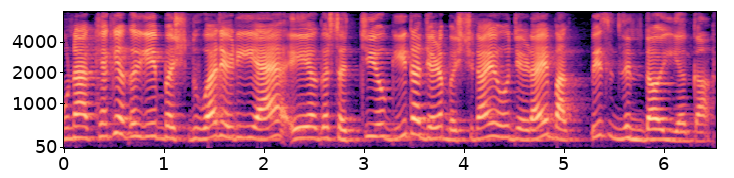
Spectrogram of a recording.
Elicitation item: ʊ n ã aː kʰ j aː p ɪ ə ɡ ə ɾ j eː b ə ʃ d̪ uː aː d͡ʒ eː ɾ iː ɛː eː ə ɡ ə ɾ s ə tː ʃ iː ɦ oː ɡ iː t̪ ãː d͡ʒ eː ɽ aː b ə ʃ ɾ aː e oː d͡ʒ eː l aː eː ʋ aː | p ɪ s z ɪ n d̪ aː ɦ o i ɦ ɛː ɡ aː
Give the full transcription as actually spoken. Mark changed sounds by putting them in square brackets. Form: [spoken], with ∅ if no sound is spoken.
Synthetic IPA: ʊ n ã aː kʰ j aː [k] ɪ ə ɡ ə ɾ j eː b ə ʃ d̪ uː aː d͡ʒ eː [ɽ] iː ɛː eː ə ɡ ə ɾ s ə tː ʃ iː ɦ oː ɡ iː t̪ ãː d͡ʒ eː ɽ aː b ə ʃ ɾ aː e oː d͡ʒ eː [ɽ] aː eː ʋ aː | p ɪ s z ɪ n d̪ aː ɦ o i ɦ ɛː ɡ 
